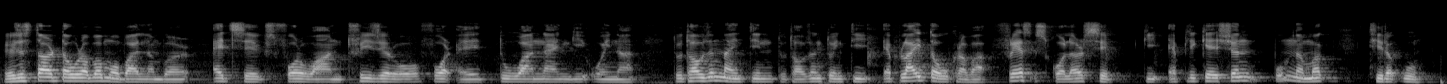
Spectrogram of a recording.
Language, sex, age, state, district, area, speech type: Manipuri, male, 30-45, Manipur, Bishnupur, rural, read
